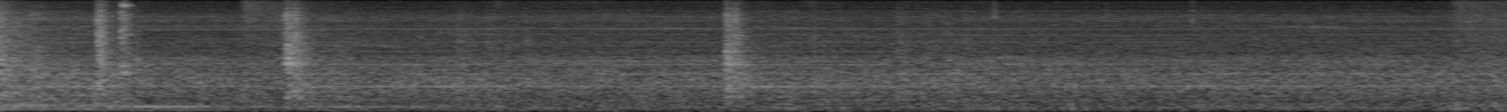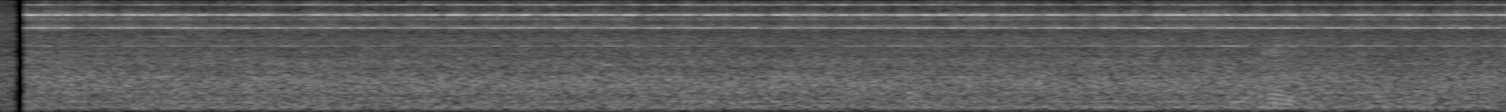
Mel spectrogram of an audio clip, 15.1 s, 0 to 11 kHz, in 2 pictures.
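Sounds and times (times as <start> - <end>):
high steady whines: 7.6 - 15.0
locomotive engine running: 7.7 - 15.0.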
